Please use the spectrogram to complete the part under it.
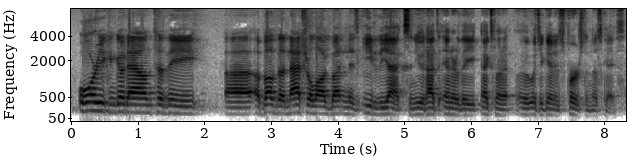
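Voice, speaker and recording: A man's voice: a little high, darkish tone. A man teaching a math class, explaining steps in a chatty way and joking with students. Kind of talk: classroom lecture.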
